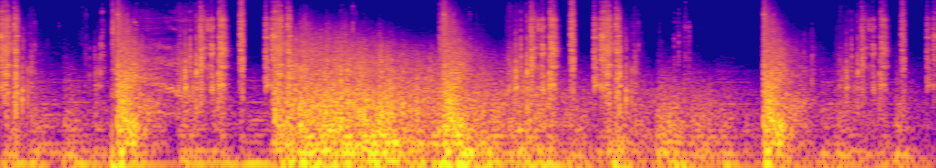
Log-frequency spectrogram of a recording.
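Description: Sniper rifle gunfire in a zombie video game: loud, booming shots land a few seconds apart, with a dense, rumbling barrage filling the gaps between them.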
